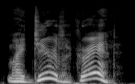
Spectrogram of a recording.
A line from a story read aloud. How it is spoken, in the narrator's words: I cried, interrupting him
